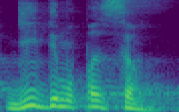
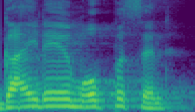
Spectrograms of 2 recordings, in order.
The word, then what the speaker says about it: Guy de Maupassant: of HORLA, written by Guy de Maupassant. Right, he's a French writer, French short story writer, and when you read it by its spelling, you may read it Guy de Maupassant, but the real pronunciation is Guy de Maupassant.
